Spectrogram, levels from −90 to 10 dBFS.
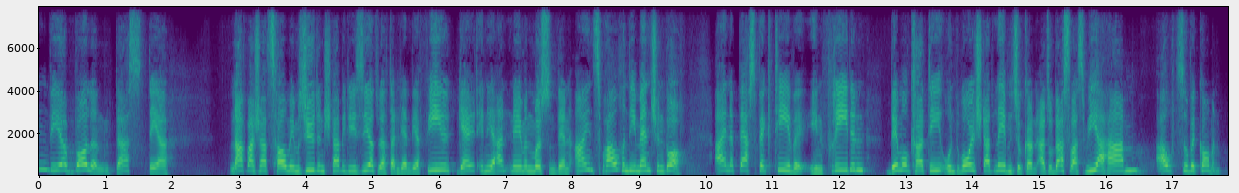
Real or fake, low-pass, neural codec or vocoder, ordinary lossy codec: fake; none; codec, 16 kHz, 0.5 kbps, X-Codec, WavLM features, trained on Multilingual LibriSpeech; none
